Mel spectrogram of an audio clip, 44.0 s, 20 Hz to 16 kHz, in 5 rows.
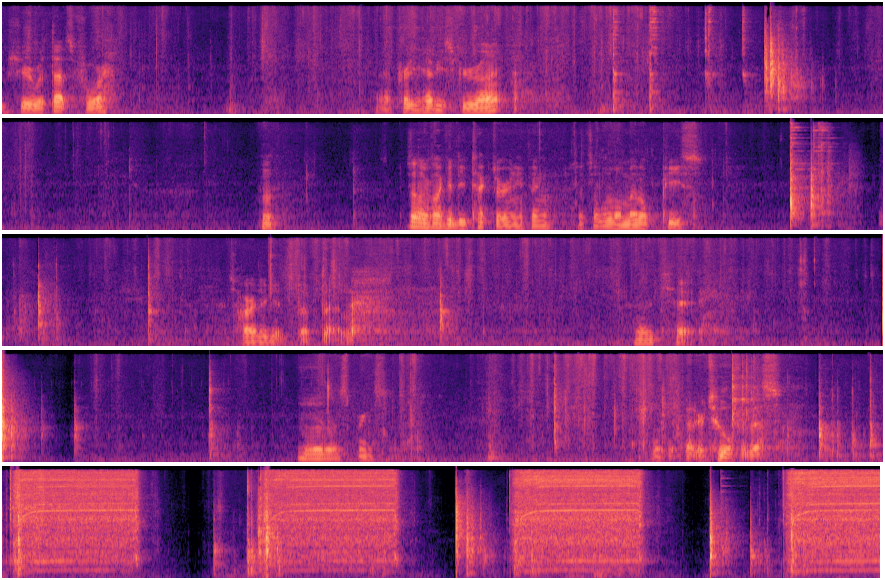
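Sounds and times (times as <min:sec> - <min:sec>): screwdriver clicking on screws: 0:40.3 - 0:41.8, 0:43.0 - 0:44.0.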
